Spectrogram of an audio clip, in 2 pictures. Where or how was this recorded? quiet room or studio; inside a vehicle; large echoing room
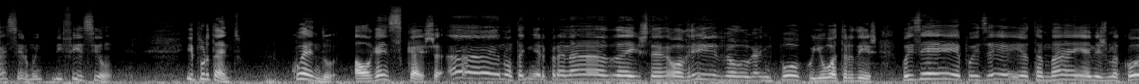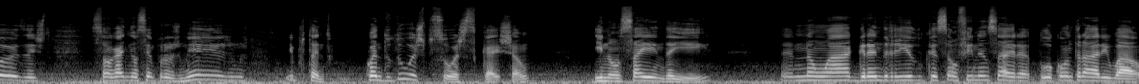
inside a vehicle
